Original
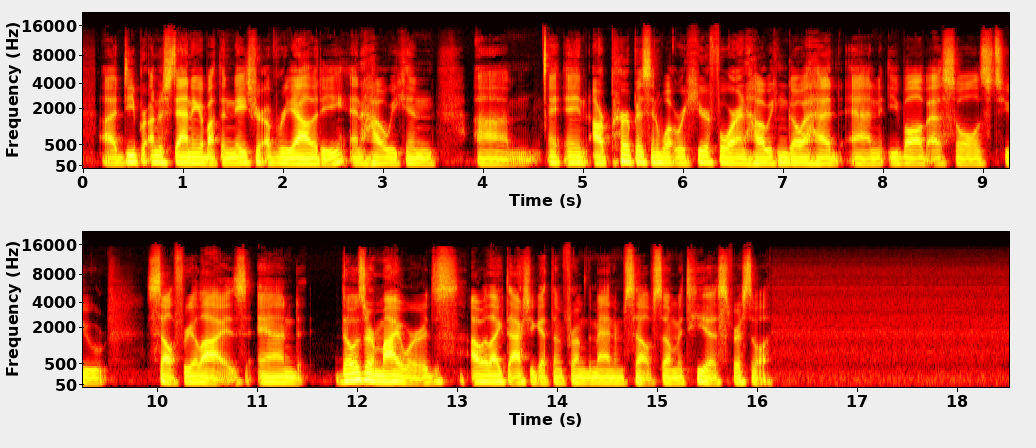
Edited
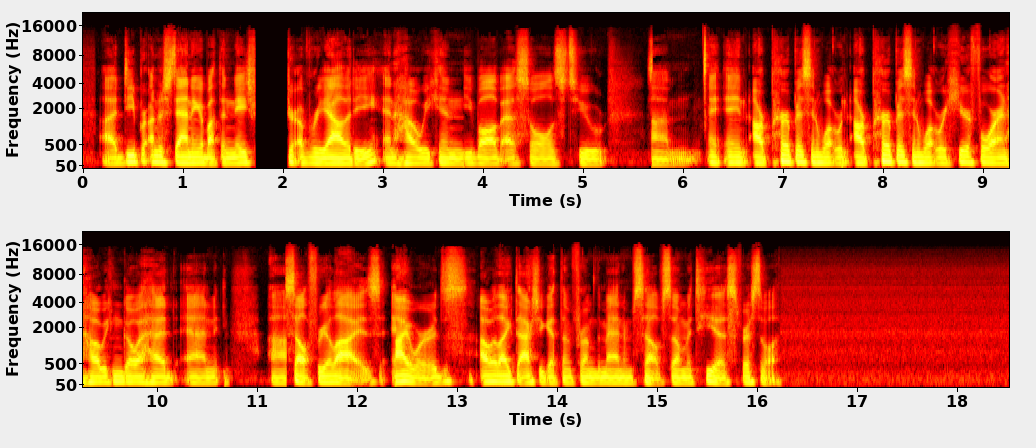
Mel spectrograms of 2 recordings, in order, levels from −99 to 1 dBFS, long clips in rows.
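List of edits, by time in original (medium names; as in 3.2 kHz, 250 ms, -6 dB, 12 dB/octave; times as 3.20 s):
1.72 s: insert silence 0.33 s
3.48–4.09 s: swap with 8.07–9.95 s
4.98–5.99 s: loop, 2 plays
11.05–12.30 s: delete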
